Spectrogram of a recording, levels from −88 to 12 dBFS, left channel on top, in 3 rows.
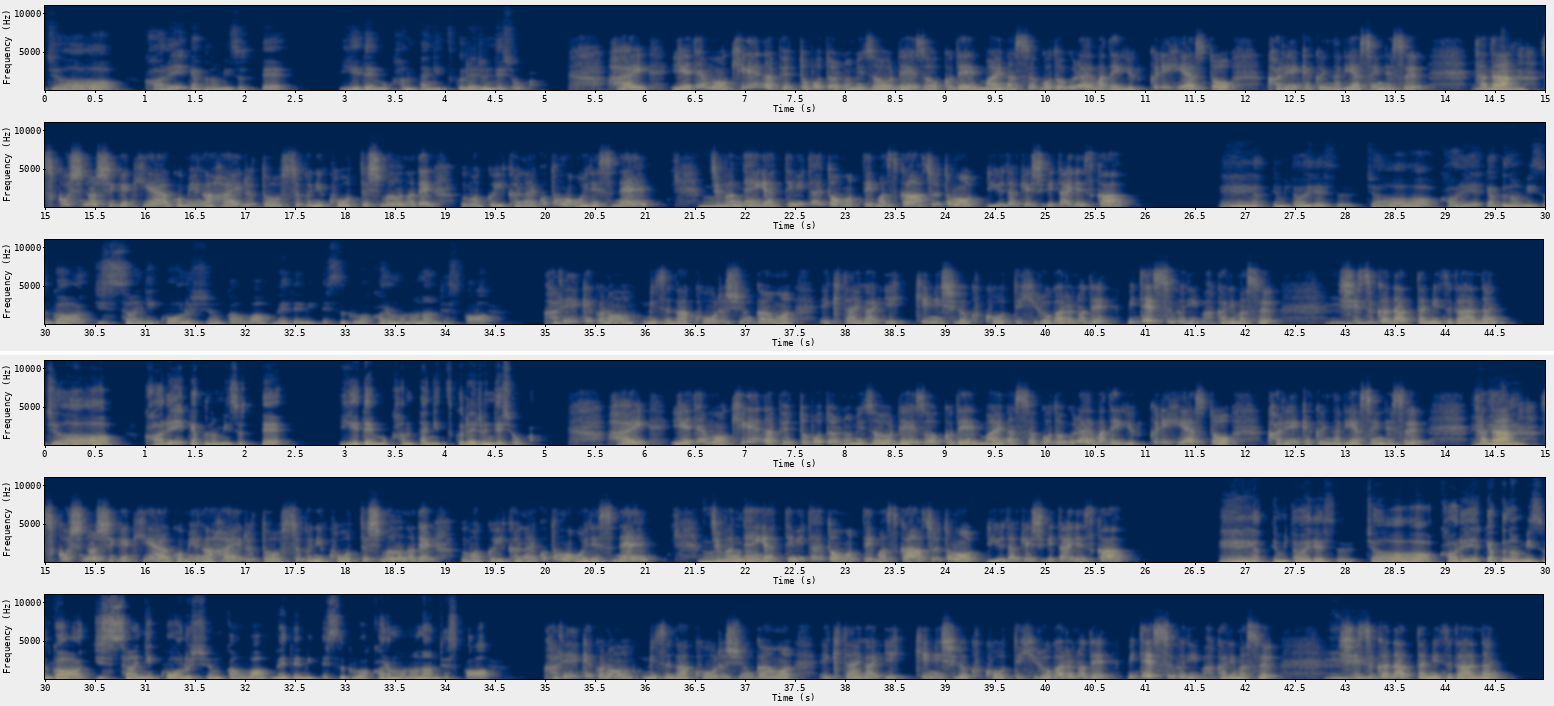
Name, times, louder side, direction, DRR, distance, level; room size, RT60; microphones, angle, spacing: voice 1, 0.0-0.7 1.0-2.4 3.0-4.8 14.3-14.8 21.5-22.3 26.8-34.4 42.8-43.4, right 4 dB, 60° right, 9 dB, 0.6 m, -26 dB
voice 2, 5.2-21.0 21.3-25.8 35.0-44.5, right 1 dB, 5° right, 2 dB, 1.0 m, -27 dB
8.1 x 6.9 x 2.2 m, 0.30 s
head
